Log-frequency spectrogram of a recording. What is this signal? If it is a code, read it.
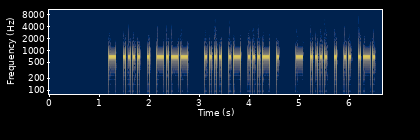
Morse code, heard as a keyed tone, about 25 wpm, 700 Hz. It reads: THEY HAVE THEIR
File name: practice / 25wpm / All-Age Appropriate Jokes - 25wpm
